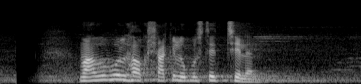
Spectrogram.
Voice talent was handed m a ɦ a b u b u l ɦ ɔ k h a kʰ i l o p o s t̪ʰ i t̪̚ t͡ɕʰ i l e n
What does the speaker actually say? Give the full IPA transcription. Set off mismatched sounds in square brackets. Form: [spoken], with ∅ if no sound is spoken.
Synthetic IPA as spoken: m a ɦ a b u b u l ɦ ɔ k [ʃ] a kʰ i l [u] p o s t̪ʰ i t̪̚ t͡ɕʰ i l e n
